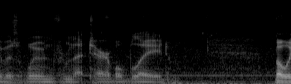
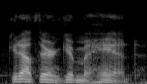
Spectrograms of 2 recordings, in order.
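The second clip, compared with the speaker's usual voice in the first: louder, commanding bark; ordering; 6 semitones higher, 9 dB louder than usual. Acted. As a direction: order him out. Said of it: "Jay Turner ordered".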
